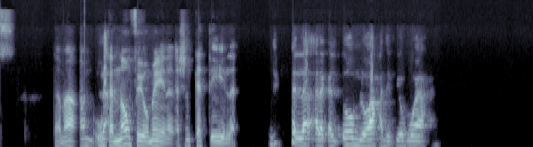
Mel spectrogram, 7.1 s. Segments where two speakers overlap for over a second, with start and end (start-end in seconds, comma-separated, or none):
none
